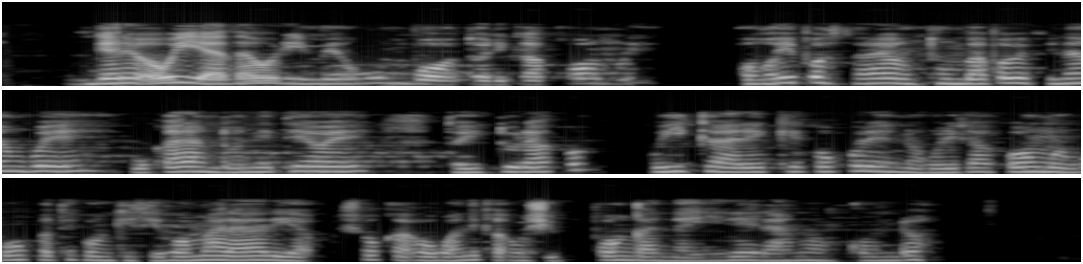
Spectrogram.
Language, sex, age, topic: Oshiwambo, female, 18-24, finance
